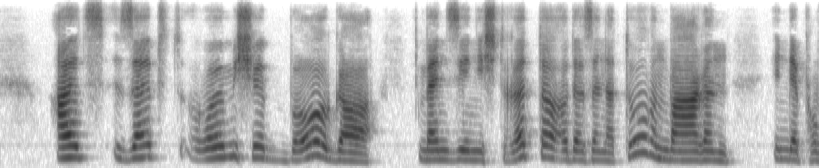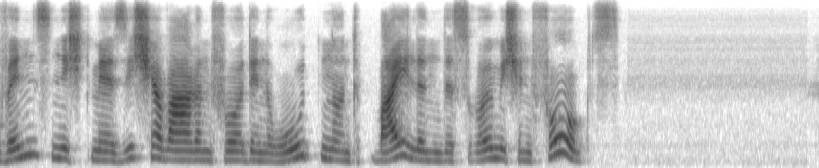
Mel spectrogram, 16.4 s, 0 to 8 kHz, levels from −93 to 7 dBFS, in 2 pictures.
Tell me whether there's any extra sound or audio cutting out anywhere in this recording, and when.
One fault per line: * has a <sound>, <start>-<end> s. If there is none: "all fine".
all fine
